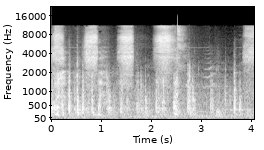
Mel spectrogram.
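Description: Hand air pump at a public bike repair station, pumped four times to inflate a football: each stroke is a short hiss of air, about one every 0.7 seconds.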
